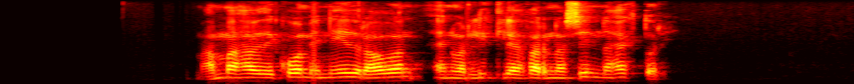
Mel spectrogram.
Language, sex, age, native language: Icelandic, male, 40-49, Icelandic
